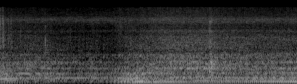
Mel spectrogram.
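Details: Honda S2000 while driving: engine and road drone with a low hum swelling as speed rises, caused by a bad wheel bearing assembly, fixed by replacing it.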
